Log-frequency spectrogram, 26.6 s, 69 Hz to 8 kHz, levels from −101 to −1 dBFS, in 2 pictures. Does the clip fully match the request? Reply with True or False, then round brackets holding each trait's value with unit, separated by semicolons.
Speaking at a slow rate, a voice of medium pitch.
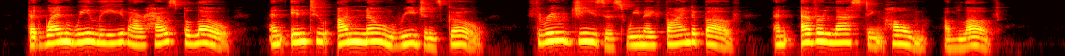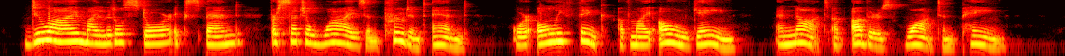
False (115 wpm; 205 Hz)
